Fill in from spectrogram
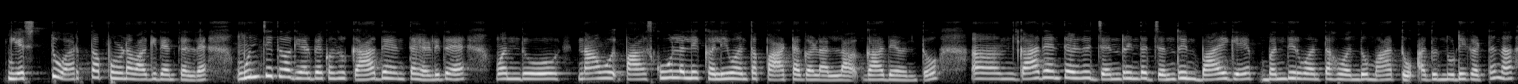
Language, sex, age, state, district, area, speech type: Kannada, female, 18-30, Karnataka, Chikkamagaluru, rural, spontaneous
